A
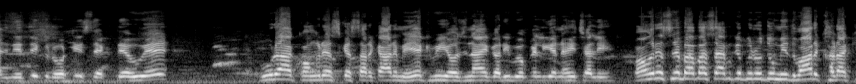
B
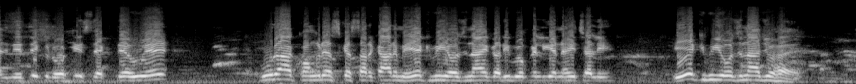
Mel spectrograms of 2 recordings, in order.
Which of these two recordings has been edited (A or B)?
A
